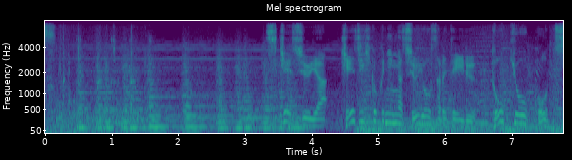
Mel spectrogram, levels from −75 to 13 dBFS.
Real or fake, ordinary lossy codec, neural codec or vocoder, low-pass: real; none; none; 7.2 kHz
